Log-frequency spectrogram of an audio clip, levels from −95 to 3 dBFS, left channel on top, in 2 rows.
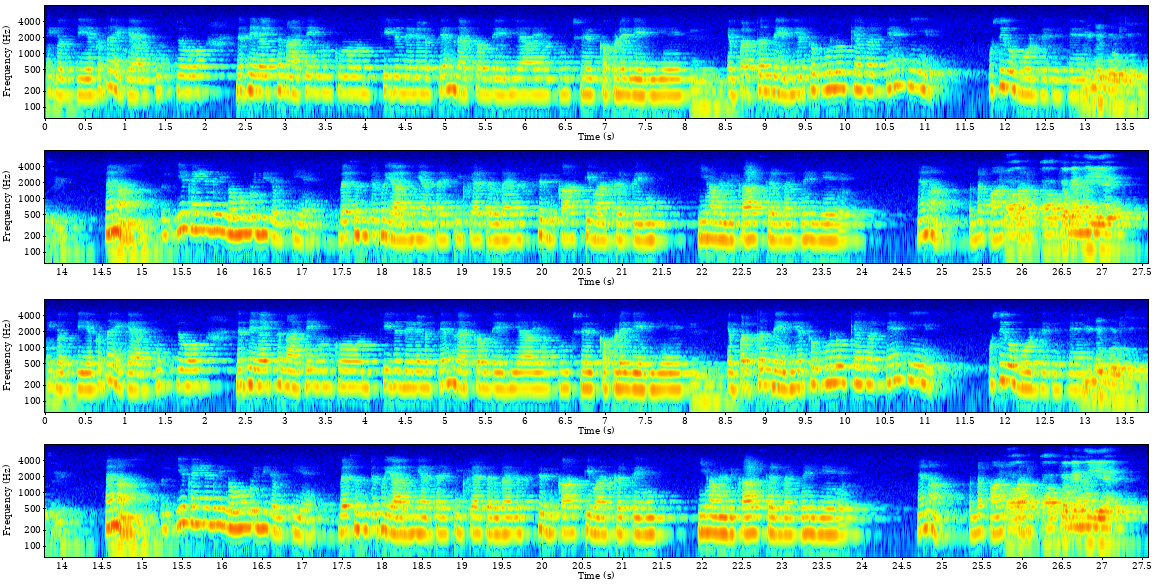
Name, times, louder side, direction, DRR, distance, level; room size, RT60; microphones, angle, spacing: voice 1, 0.0-8.0 8.5-11.1 11.8-13.1 14.5-14.9 15.2-17.2 17.4-21.4 21.9-23.8 24.7-25.0 25.3-26.2, right 1 dB, 15° right, -1 dB, 0.4 m, -26 dB
voice 2, 8.0-8.4 12.9-14.1 14.6-15.0 25.8-27.1, right 1 dB, 5° left, -6 dB, 1.7 m, -26 dB
9.0 x 3.9 x 3.3 m, 1.1 s
head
